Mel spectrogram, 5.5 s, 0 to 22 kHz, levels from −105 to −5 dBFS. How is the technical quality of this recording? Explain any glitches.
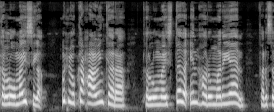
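One glitch stands out. From 2.87 to 2.92 s, just after "wuxuu ka caawin karaa", the speech briefly drops by about 6 dB for 50 ms. The likely cause is one channel dropping out: with one stereo side missing, the mono sum loses half its shared signal. Unlike a full dropout, the sound dips but never goes silent.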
